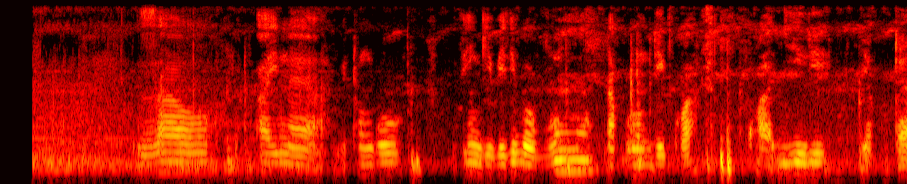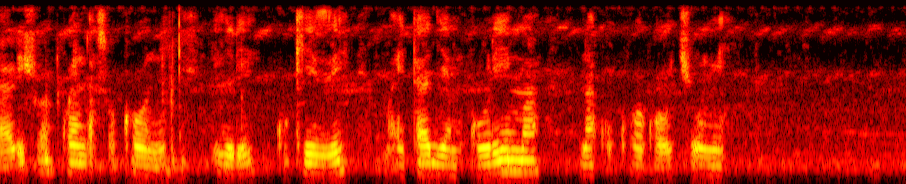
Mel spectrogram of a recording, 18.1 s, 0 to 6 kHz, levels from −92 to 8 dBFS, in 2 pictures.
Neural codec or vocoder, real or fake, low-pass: none; real; 5.4 kHz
